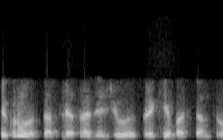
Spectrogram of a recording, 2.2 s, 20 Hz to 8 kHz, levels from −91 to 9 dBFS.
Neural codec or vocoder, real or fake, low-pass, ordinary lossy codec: none; real; 7.2 kHz; AAC, 32 kbps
